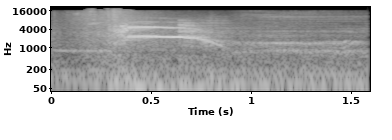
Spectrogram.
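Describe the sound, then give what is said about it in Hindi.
A sudden burst of loud, high-pitched screaming from several people on seeing a horrifying face, peaking and then sliding downward in pitch, lasting under a second over a dark, low rumbling background. “उसका भयानक चेहरा देखकर नैना और सभी के मुंह से जोरदार चीख निकल गई”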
